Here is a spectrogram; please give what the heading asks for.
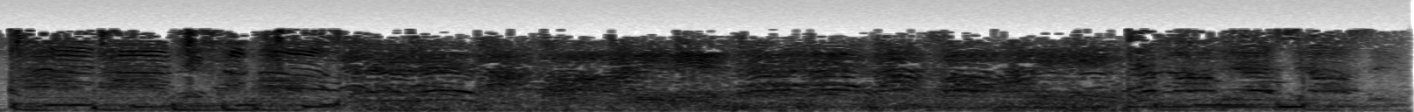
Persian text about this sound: دیگه بعدش خانوما همه روسریشون رو در آوردن و چرخوندن و شعار دادن. و اعتراضات زن، زندگی، آزادی در این دومین سالگرد مرگ مهسا ژینا امینی در شهرهای مختلف جهان.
